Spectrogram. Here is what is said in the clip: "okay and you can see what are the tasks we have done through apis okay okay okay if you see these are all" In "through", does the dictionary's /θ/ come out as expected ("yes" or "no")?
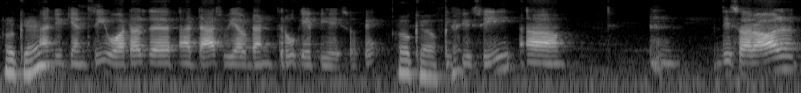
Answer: no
